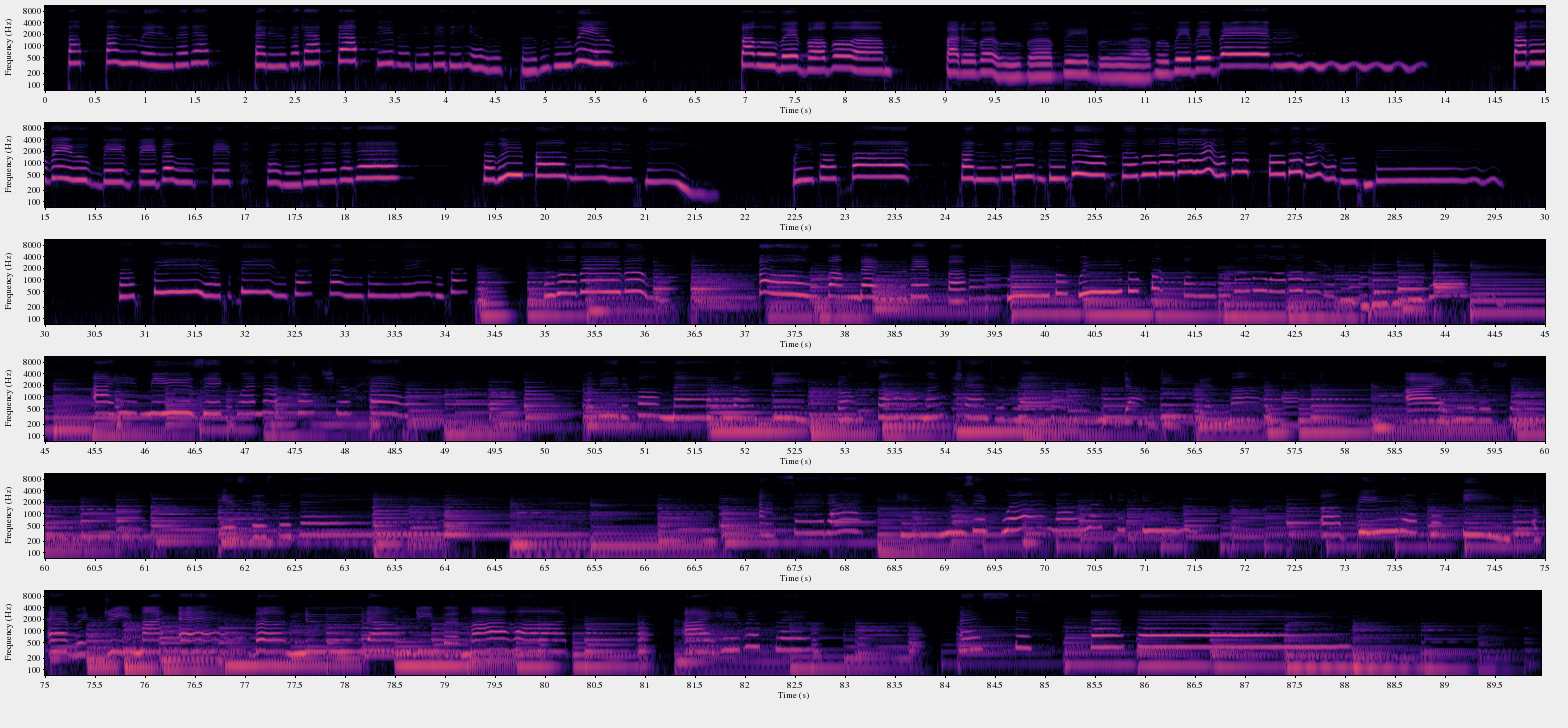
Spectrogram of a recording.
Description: La bella e morbida voce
